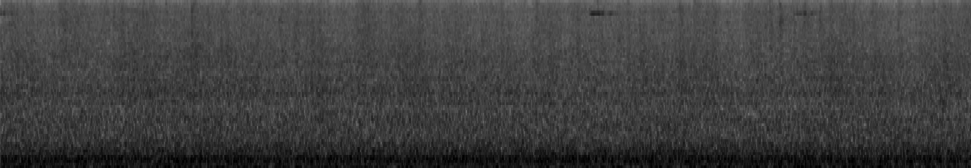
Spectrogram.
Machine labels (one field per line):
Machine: fan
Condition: abnormal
